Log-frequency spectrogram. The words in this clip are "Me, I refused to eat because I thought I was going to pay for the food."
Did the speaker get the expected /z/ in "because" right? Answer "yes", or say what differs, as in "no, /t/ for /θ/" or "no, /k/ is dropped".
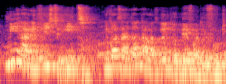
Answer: no, /s/ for /z/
